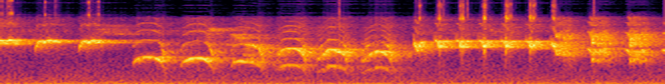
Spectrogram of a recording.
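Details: A training recording of laughingthrush song, with steady high whistles, then a falling series of looped, bubbling notes, and then a sustained bright whistle overlaid with fast clicking accents.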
